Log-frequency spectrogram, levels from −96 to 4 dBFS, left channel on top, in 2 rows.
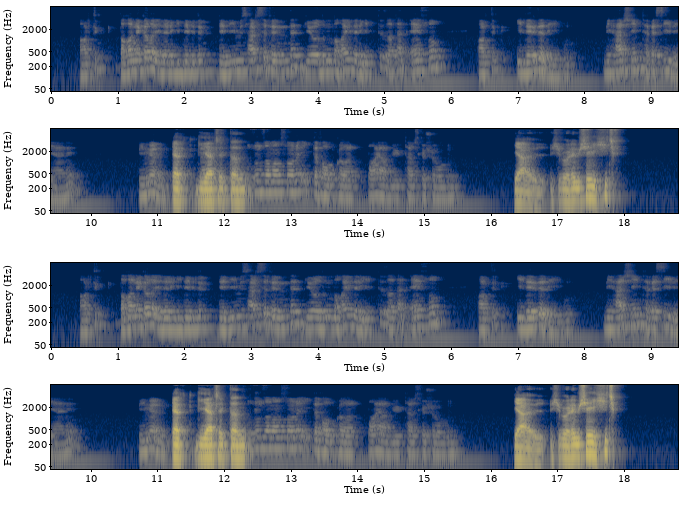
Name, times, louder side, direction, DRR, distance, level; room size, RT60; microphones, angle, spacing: voice 1, 1.0-5.8 6.4-6.7 7.0-7.8 8.3-9.8 10.7-11.2 11.5-11.9 12.3-15.5, equal, 25° left, 3.2 m, -45 dB
voice 2, 11.2-12.3 16.4-17.9, right 6 dB, 45° right, 0.3 m, -24 dB
10.5 x 7.4 x 2.4 m
head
